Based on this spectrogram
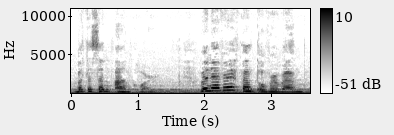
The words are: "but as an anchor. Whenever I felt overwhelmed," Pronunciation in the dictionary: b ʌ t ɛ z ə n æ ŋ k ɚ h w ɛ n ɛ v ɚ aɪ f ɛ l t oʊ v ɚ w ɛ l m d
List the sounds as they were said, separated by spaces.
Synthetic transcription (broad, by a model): b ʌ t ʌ s ə n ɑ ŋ k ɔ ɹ w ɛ n ɛ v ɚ aɪ f ɛ l t oʊ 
